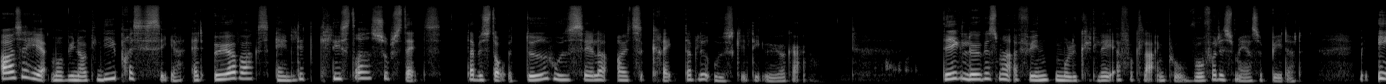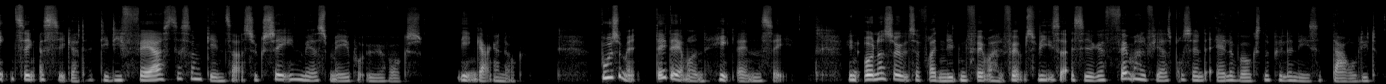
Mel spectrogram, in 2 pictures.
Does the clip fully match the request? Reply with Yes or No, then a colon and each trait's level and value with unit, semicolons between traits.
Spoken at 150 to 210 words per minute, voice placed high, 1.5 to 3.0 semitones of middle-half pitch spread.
No: average, 185 wpm; high, 205 Hz; average, 3.7 semitones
